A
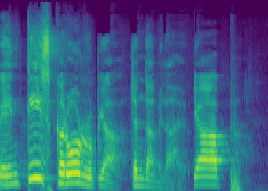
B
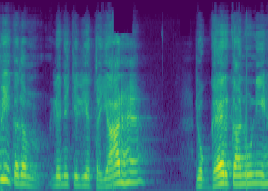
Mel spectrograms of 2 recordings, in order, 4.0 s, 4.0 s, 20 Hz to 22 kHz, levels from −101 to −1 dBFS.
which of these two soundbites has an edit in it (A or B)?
A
